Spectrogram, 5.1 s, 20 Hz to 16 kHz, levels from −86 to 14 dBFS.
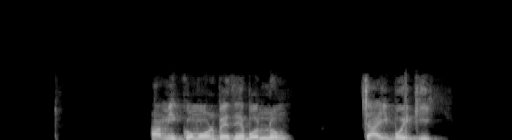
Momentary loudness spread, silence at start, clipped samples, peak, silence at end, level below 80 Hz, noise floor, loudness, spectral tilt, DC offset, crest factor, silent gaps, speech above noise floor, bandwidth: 10 LU; 1.5 s; under 0.1%; -2 dBFS; 0.8 s; -58 dBFS; under -90 dBFS; -16 LUFS; -6.5 dB/octave; under 0.1%; 16 dB; 2.97-3.60 s; over 75 dB; 7.6 kHz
